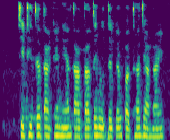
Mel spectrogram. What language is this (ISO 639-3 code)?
ben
